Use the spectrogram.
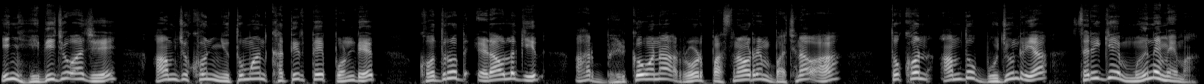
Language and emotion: Santali, disgusted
